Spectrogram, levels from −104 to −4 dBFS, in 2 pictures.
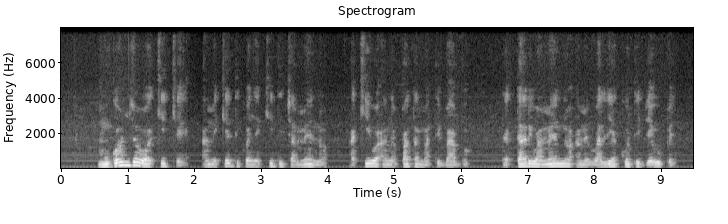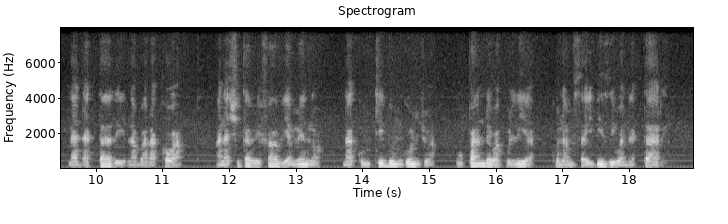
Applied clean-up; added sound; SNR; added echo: none; none; none; none.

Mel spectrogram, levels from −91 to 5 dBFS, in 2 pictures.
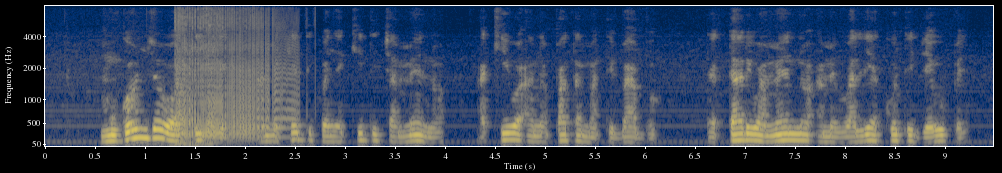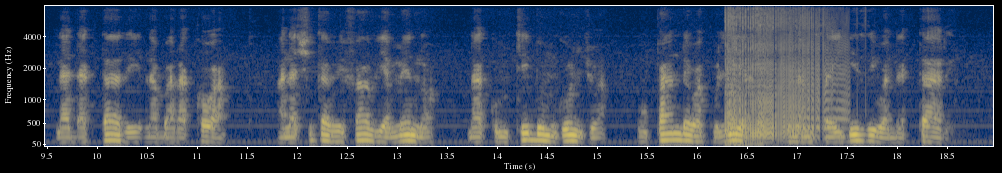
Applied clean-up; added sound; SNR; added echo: none; Fart; 4 dB; none.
